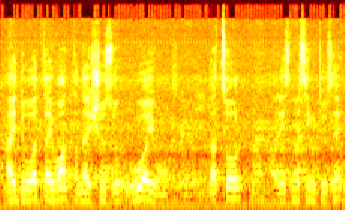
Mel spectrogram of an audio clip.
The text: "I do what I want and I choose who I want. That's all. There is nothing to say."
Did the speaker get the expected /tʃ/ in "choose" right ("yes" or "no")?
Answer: no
